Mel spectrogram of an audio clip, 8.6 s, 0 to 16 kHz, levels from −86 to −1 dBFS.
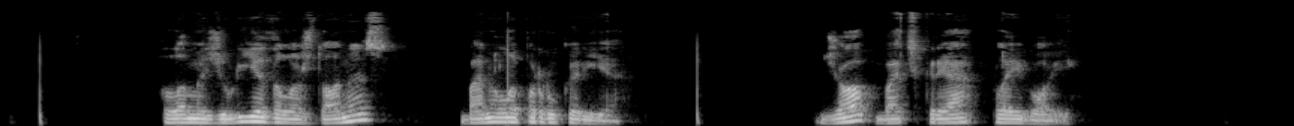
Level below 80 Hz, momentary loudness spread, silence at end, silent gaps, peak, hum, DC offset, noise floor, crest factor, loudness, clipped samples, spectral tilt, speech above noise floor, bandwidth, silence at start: -56 dBFS; 15 LU; 1.5 s; none; -6 dBFS; none; under 0.1%; under -90 dBFS; 20 dB; -25 LUFS; under 0.1%; -6.5 dB/octave; over 66 dB; 11.5 kHz; 1.1 s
